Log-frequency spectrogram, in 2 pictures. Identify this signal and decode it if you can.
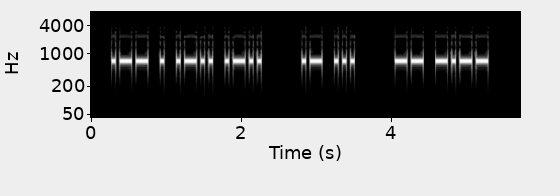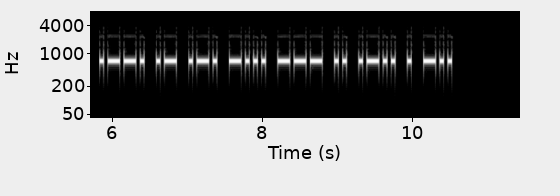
Morse code, heard as a keyed tone, about 22 wpm, 700 Hz. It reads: WELL AS MY PARBOILED
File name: Book One / 13-Chapter 13 - 22 WPM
